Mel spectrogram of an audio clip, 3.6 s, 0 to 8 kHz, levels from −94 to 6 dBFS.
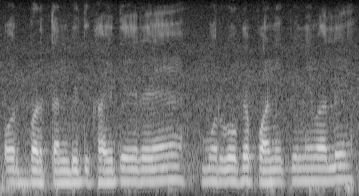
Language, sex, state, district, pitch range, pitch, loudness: Hindi, male, Uttar Pradesh, Saharanpur, 140-150 Hz, 145 Hz, -16 LUFS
